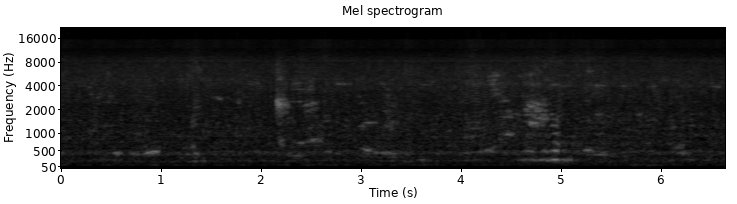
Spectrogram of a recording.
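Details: Steady droning of honey bees from a beekeeping site in Gayo, Aceh, Indonesia, a constant low buzz with short louder swells as individual bees fly near, distant voices faint.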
